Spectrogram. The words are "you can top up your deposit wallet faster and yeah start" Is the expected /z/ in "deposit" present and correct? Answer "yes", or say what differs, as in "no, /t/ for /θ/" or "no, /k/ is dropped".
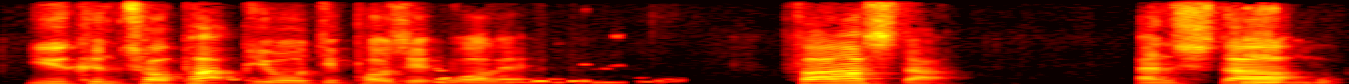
yes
